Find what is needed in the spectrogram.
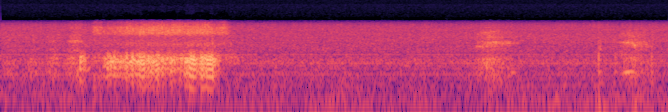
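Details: Snoring in a sleeping female chihuahua described as a deep sleeper: one loud, raspy, drawn-out, odd-sounding snore followed by softer snuffling breaths.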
